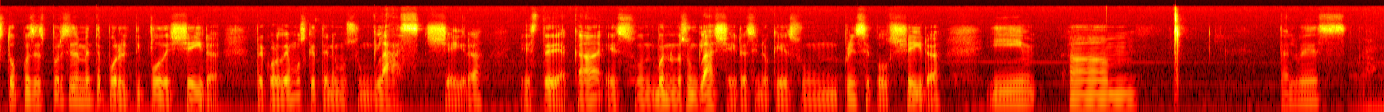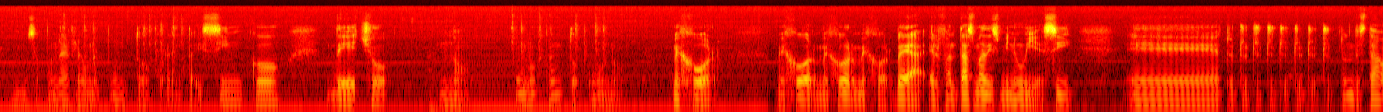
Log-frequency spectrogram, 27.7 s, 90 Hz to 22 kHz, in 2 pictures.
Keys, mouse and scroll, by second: 2.5 Escape, 6.4 click, 9.0-10.0 scroll down 2, 10.0-10.3 scroll down 1, 14.2-15.5 drag, 15.5 1, 15.7 ., 16.3 4, 16.6 Return, 18.9 click, 20.0 1, 20.3 ., 20.6 1, 20.8 Return, 22.9-23.5 scroll up 2, 23.7 scroll down 2.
